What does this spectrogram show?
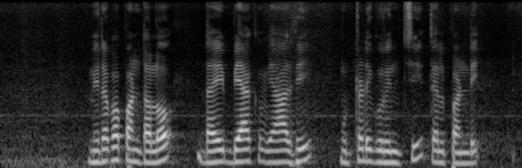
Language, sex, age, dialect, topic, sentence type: Telugu, male, 25-30, Telangana, agriculture, question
